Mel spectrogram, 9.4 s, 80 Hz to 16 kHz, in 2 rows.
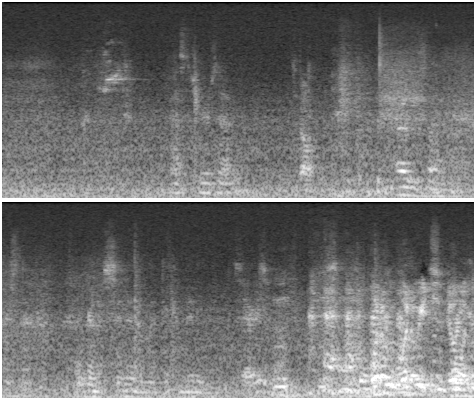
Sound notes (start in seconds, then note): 3.5 speaking off mic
